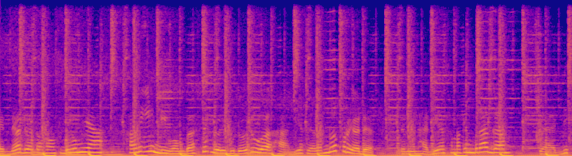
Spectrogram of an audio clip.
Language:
Indonesian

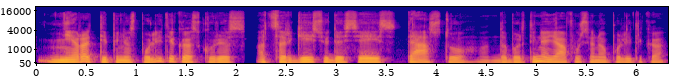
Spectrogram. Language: Lithuanian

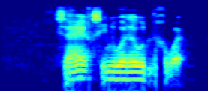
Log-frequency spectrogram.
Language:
Kabyle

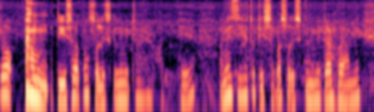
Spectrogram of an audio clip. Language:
Assamese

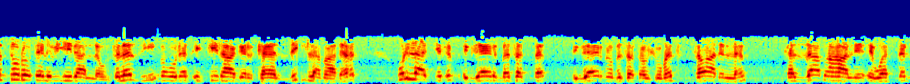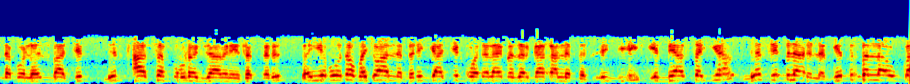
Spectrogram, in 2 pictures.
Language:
Amharic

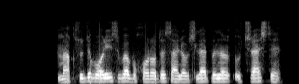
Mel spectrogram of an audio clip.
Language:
Uzbek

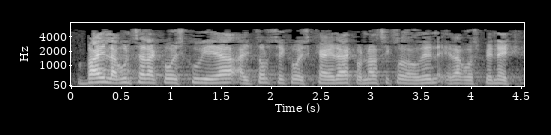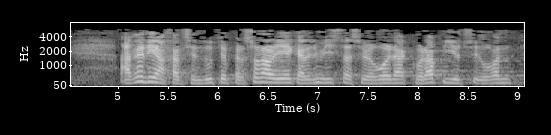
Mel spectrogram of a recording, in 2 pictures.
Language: Basque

